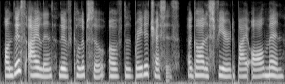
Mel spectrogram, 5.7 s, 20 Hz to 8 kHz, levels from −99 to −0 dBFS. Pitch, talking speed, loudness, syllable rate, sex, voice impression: 225 Hz, 155 wpm, -19 LUFS, 4.5 syllables/s, female, feminine, young, tensed, powerful, bright, soft, slightly muffled, cute, friendly, slightly sweet, kind, slightly modest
